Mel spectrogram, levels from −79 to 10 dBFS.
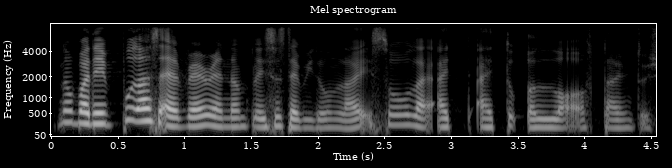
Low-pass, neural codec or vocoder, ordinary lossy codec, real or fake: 7.2 kHz; none; none; real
